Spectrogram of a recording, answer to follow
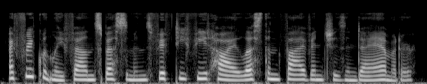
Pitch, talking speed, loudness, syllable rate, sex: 220 Hz, 180 wpm, -17 LUFS, 5.2 syllables/s, female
